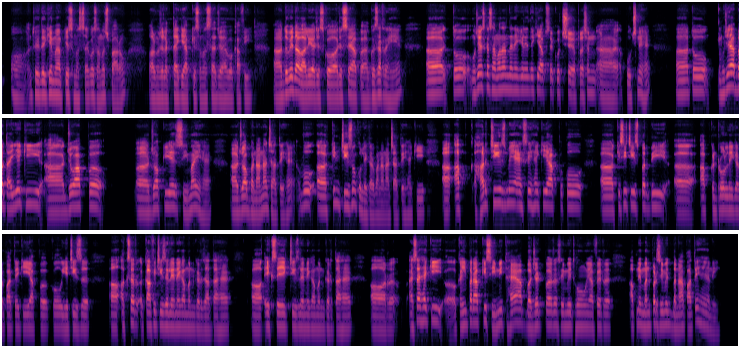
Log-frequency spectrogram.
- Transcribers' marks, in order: in English: "कंट्रोल"
- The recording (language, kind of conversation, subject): Hindi, advice, कम चीज़ों में संतोष खोजना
